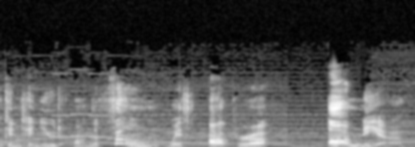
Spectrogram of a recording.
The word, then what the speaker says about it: Opera Omnia: on the phone with opera omnia which yes that is how it's pronounced and the interesting thing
